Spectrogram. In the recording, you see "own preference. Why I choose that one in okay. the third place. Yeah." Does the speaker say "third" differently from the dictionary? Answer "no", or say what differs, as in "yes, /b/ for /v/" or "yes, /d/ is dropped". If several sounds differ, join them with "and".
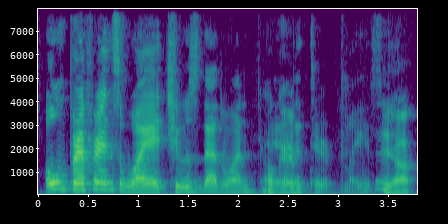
yes, /t/ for /θ/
